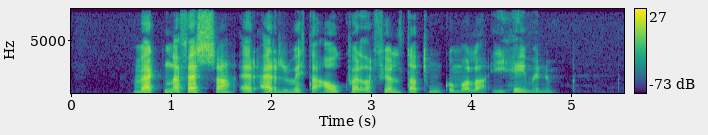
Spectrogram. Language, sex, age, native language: Icelandic, male, 40-49, Icelandic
